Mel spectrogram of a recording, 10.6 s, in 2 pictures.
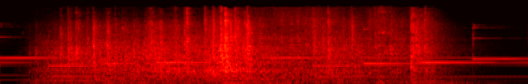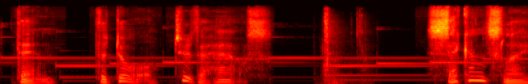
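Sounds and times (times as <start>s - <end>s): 
garage door opening with grinding gears and chain: 0.0s - 4.9s
speech: 5.5s - 8.6s, 9.7s - 10.5s.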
